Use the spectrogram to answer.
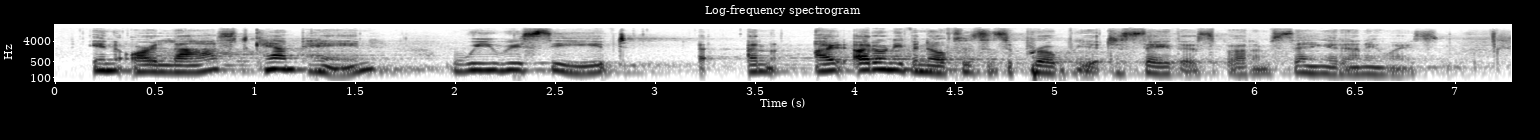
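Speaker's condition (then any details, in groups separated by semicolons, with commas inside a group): No condition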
